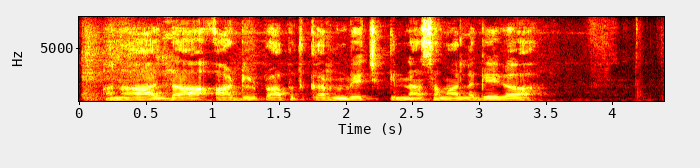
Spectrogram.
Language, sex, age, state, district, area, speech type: Punjabi, male, 60+, Punjab, Pathankot, rural, read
